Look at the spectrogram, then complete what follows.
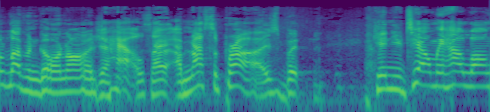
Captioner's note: none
